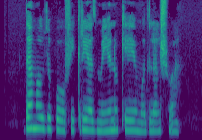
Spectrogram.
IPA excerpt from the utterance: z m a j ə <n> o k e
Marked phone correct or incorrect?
correct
